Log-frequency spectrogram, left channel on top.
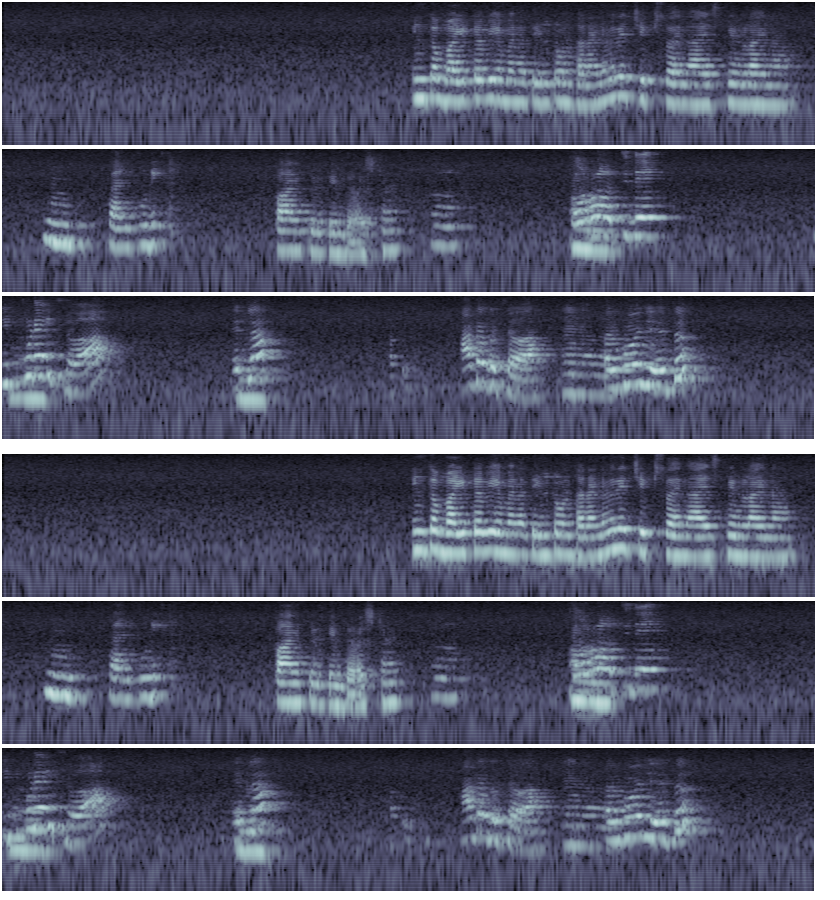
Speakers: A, on the right (about 35°); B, on the left (about 40°).
A: ఇంకా బయటవి ఏమైనా తింటూ ఉంటారండి మీరు చిప్స్ అయినా ఐస్ క్రీమ్లు అయినా
B: ఉమ్ పానిపూరి
A: పానిపూరి తింటరా ఇస్ట
B: ఉ పొర్ర
A: ఉమ్
B: వచ్చిద్ ఇప్పుడే
A: ఉహు
B: ఇచ్చినవా ఎట్లా
A: ఉమ్
B: ఆటోకి వచ్చావా మరిఫోన్ చేయొద్దు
